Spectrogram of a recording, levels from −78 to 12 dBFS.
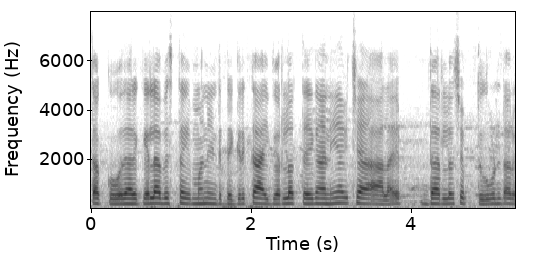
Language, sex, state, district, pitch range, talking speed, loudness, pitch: Telugu, female, Andhra Pradesh, Chittoor, 200-215 Hz, 160 wpm, -16 LUFS, 205 Hz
